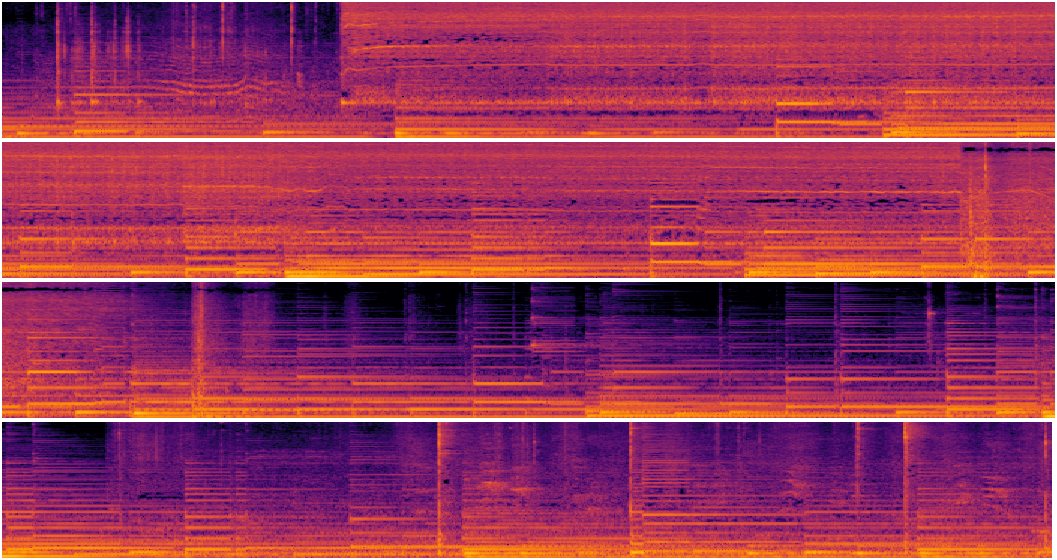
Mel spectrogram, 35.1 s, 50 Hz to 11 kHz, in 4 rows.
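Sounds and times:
acoustic guitar music: 0.0 - 35.0
band saw cutting steel: 1.3 - 18.6.

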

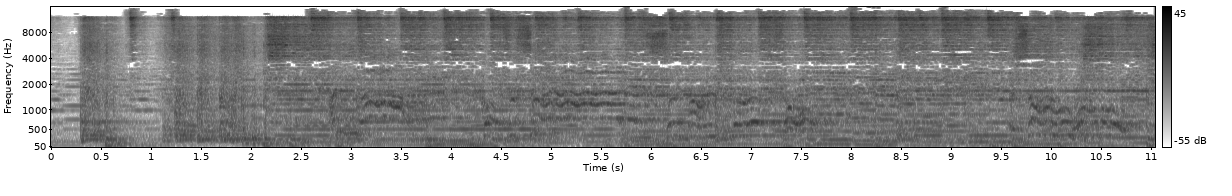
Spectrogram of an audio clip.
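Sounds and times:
bass: 0.0 - 11.0
drum kit: 0.0 - 11.0
electric guitars: 0.0 - 11.0
keyboards: 0.0 - 11.0.

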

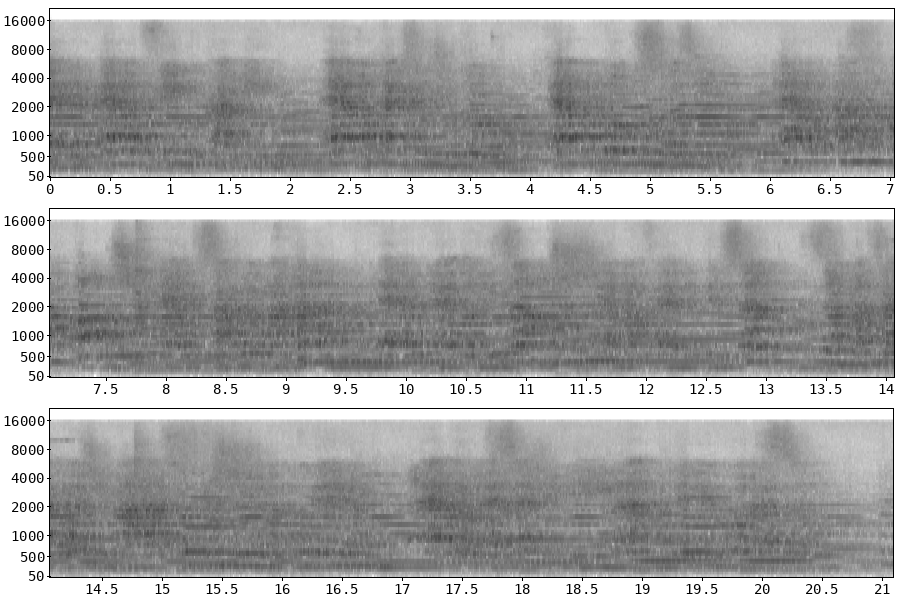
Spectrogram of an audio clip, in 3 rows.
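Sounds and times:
children's choir singing: 0.0 - 21.0
piano: 0.0 - 21.0.

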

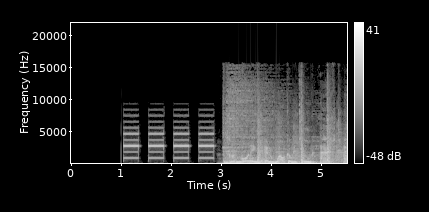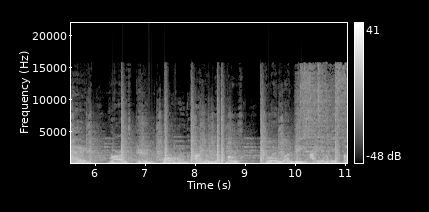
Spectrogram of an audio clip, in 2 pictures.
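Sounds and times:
alarm clock short beeps: 1.0 - 2.9.

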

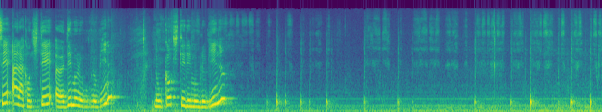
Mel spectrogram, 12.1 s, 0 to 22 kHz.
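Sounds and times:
marker squeaking on whiteboard: 3.1 - 3.8, 4.5 - 12.0.

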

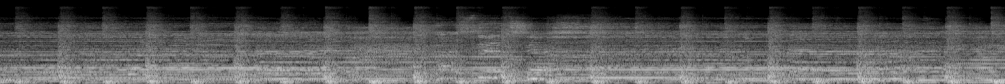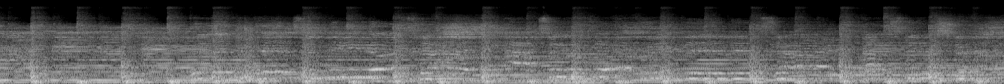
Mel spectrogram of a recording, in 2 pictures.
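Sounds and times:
drum kit steady beat: 0.0 - 20.0
live rock band playing: 0.0 - 20.0.

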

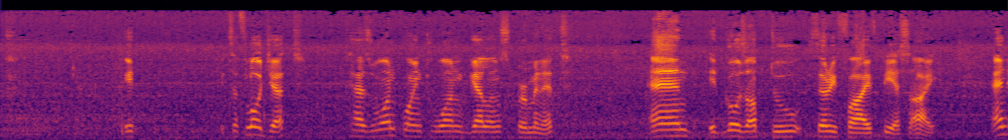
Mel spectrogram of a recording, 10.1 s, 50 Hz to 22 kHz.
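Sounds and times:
outdoor background hiss: 0.0 - 10.0.

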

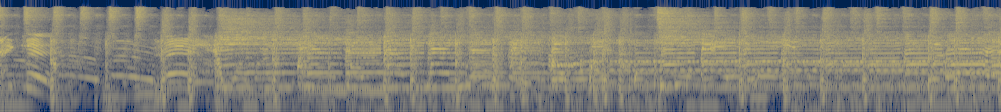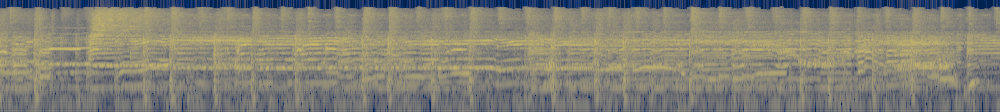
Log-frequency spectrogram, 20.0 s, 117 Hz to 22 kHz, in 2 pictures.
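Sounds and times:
funk band playing: 0.0 - 20.0.

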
